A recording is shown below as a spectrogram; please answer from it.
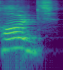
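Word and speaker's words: hertz: होची पूरा ना हो बेटा हज एच ई आर टी जेड टी टा साइलेंट रहबो हज हो यार संकेत सॉरी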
